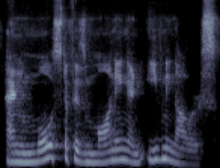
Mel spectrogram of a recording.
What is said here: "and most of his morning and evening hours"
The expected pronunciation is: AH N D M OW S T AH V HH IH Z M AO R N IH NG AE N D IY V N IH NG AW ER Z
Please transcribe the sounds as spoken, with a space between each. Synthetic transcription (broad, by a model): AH N D M OW S T AH V HH IH Z M AO R N IH NG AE N D IY V N IH NG AW ER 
